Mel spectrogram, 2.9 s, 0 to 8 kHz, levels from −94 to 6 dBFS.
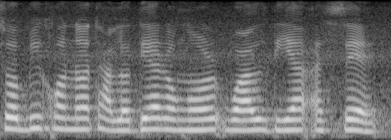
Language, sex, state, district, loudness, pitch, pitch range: Assamese, female, Assam, Kamrup Metropolitan, -14 LUFS, 220 Hz, 215-235 Hz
